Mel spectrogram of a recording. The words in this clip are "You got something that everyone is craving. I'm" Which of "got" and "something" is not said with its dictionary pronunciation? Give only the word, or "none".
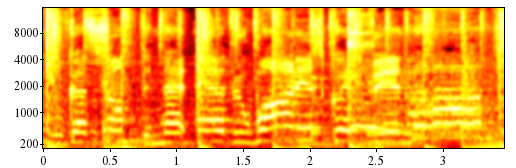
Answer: none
